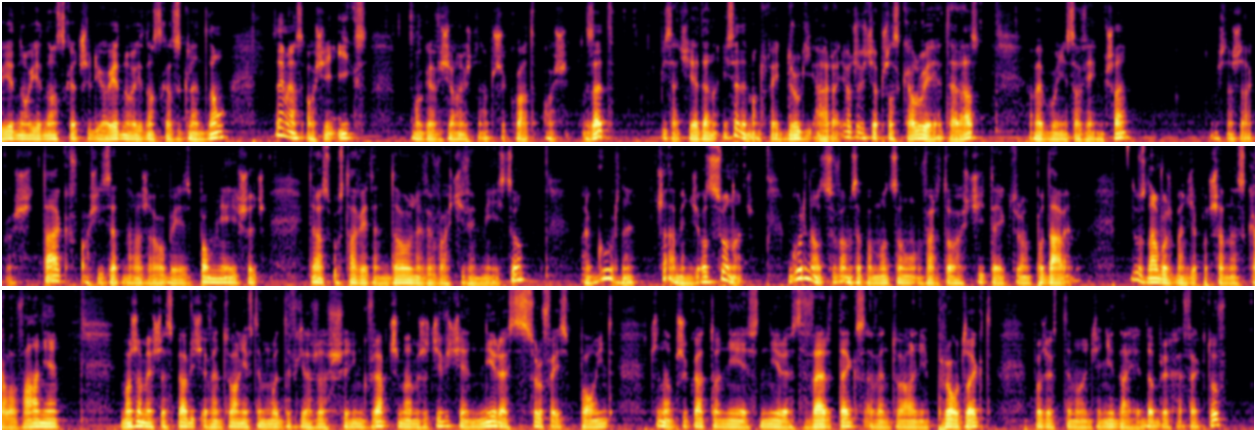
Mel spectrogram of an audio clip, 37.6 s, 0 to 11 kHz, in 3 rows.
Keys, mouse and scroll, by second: 2.9-4.8 drag, 6.1-7.9 drag, 9.2-11.6 right drag, 10.1 s, 13.2 s, 16.2-18.1 drag, 19.2-21.8 right drag, 21.7-23.3 drag, 24.9 KP_1, 25.3 z, 27.5-29.3 drag, 30.6-32.5 drag, 33.6-35.5 drag, 36.7-37.5 drag.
